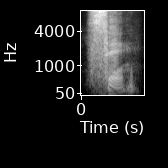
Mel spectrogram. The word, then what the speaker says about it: Ce: তো এই বিষয়গুলো আপনার ভালোভাবে পর্যবেক্ষণ করতে হবে, যেখানে আপনার যদি শেষে বা মাঝখানে এইচ থাকে তো এইচ এর উচ্চারণটা আসলে উচ্চ থাকে। তাহলে আ বে সে, এটা কিন্তু আবার টি সে হবে না, ঠিক আছে?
